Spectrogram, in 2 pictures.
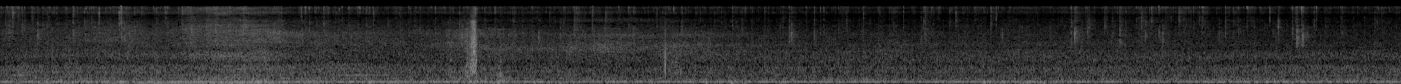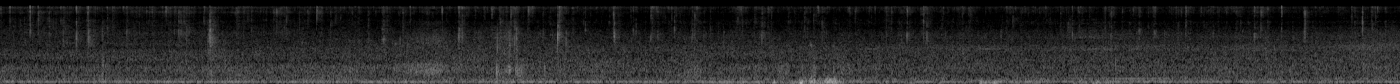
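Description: Steady rain falling in gusty wind, with the rush briefly swelling a couple of seconds in. Scattered sharp taps of drops stand out above it, the loudest about five seconds in and another near twenty-two seconds.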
